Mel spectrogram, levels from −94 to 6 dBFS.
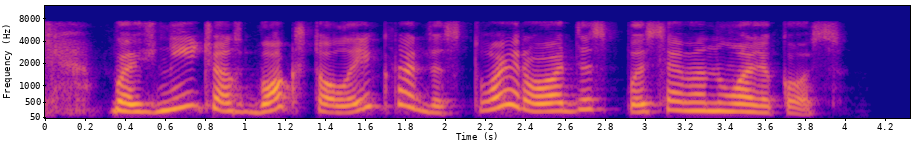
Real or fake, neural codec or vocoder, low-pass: fake; codec, 16 kHz, 2 kbps, FunCodec, trained on Chinese and English, 25 frames a second; 7.2 kHz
